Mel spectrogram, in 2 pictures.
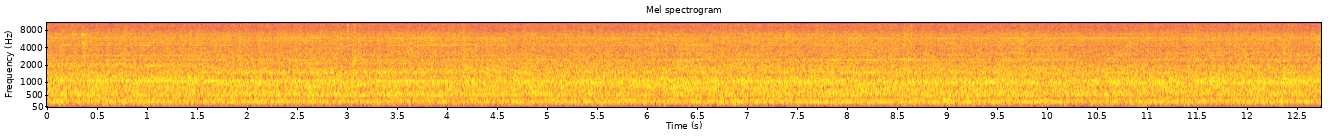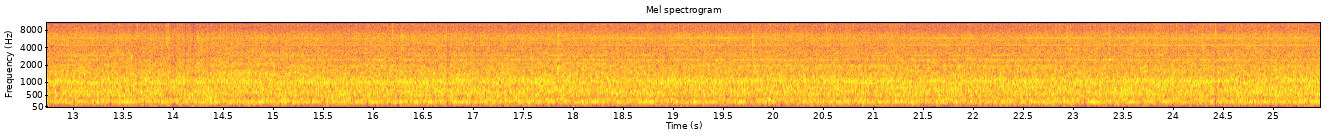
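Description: A tractor engine runs steadily close by.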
